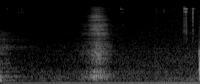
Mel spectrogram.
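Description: A woman's single short sniff about a second in, over faint steady room hum, with small mouth clicks just before she speaks again.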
